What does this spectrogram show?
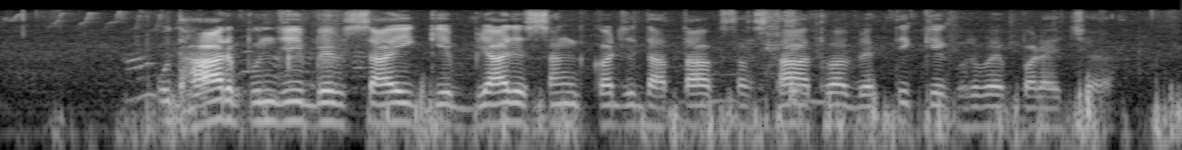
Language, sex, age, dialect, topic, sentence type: Maithili, male, 18-24, Eastern / Thethi, banking, statement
